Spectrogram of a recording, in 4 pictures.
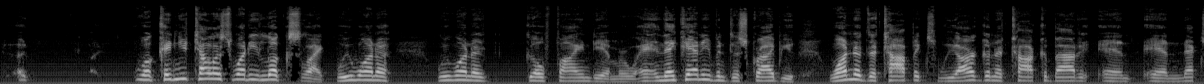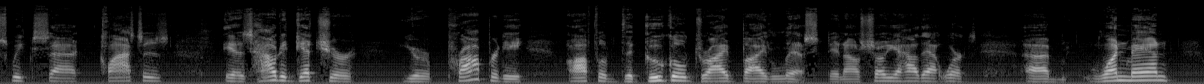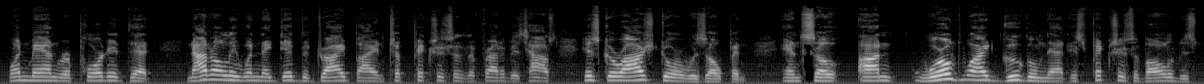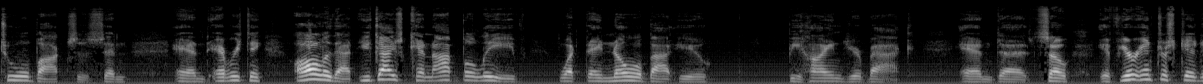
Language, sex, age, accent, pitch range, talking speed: English, male, 60-79, American, 125-185 Hz, 155 wpm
